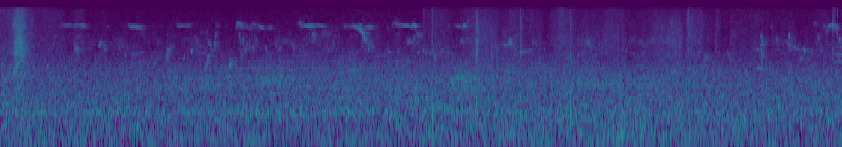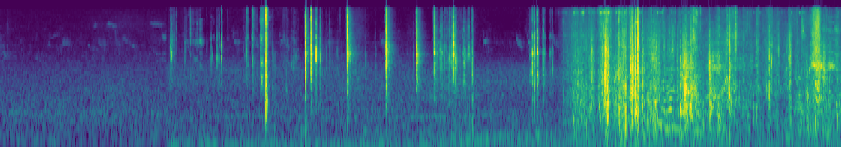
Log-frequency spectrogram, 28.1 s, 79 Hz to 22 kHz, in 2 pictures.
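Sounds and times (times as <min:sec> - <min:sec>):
scuffling and shuffling feet: 0:16.8 - 0:22.0, 0:22.9 - 0:28.0
footsteps on concrete stairs: 0:22.9 - 0:28.0.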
